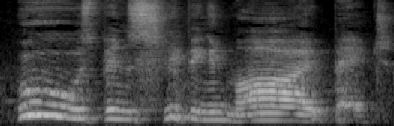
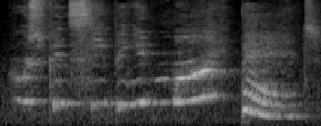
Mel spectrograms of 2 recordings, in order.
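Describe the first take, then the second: First: Big, loud, slow bear father; deep Daddy voice. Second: Very high, loud mummy voice; Mummy bear. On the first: Daddy bear finds his bed messed up, deep booming voice. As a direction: boom each word out slowly. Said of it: "in his deep voice again". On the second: Mummy bear finds her bed messed up, high indignant voice. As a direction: exclaim it high as a mother bear. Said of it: "Mummy goes into her room". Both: A narrator's reading.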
